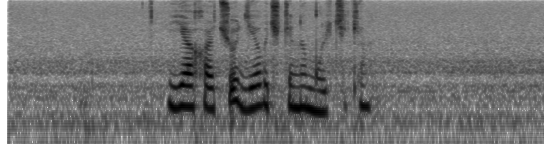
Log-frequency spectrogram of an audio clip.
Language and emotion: Russian, neutral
